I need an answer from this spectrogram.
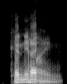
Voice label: "coniine", American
